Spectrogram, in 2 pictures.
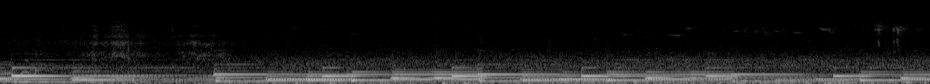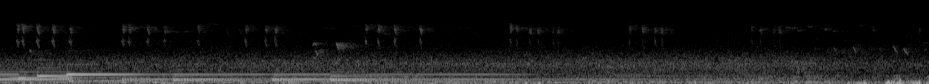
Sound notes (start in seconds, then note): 7.3 birds chirping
